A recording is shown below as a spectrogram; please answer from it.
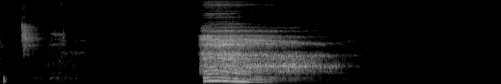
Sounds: Sigh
